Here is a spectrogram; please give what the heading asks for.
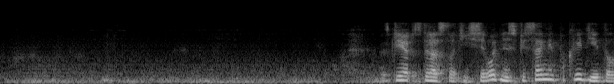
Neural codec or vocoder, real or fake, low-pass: codec, 16 kHz in and 24 kHz out, 0.6 kbps, FocalCodec, streaming, 2048 codes; fake; 7.2 kHz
